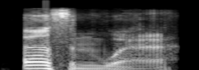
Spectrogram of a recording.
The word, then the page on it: earthenware: British English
